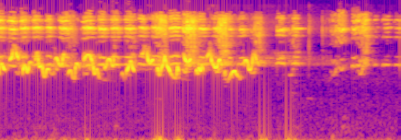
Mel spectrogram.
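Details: Ultramarine grosbeak campeada: a steady, high warbling stream of twisting whistled notes without pause, over a background of dull low knocks and rumble.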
